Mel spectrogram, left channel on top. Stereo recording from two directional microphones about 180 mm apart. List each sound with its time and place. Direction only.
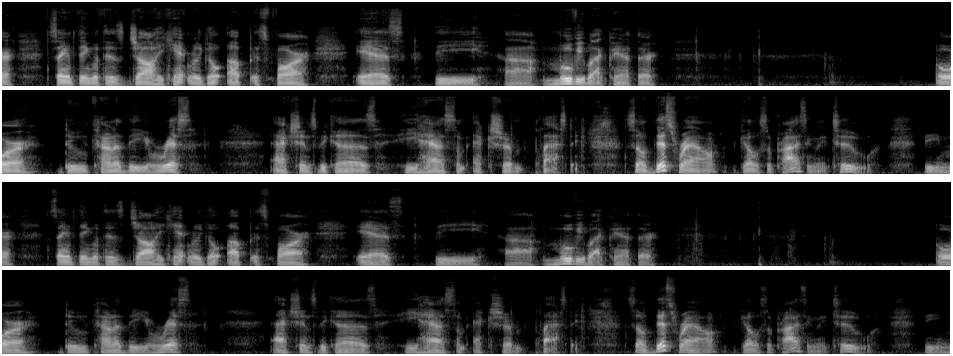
0.0 s speech: 30° left (ahead or behind)
9.3 s speech: 30° left (ahead or behind)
